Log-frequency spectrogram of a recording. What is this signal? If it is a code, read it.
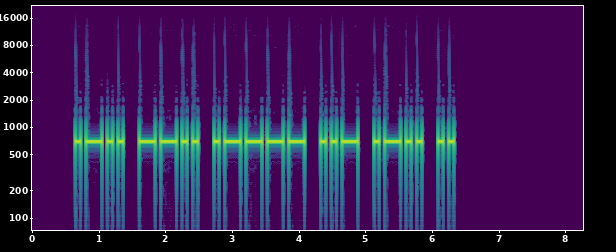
Morse code, heard as a keyed tone, about 15 wpm, 700 Hz. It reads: LZ1ULI
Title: DXCC-100 Call Signs - 6 Characters - Repeated 2x - 15wpm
